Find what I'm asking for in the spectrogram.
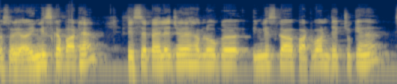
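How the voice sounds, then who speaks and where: A man teaching an exam-prep lesson, reading English questions slowly with fillers, then explaining each one. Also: on the high side, darkish tone, slight background noise.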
